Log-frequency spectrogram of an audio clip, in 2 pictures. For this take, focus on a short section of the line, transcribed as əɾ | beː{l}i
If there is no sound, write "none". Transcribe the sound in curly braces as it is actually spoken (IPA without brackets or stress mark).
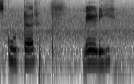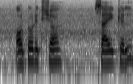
ɽ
